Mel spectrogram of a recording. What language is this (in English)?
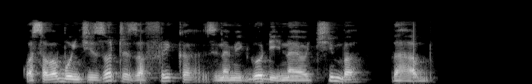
Swahili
